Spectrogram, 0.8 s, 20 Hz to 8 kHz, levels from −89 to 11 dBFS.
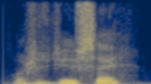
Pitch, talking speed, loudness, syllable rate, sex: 160 Hz, 315 wpm, -13 LUFS, 8.0 syllables/s, male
